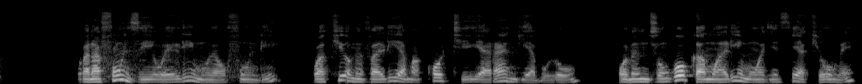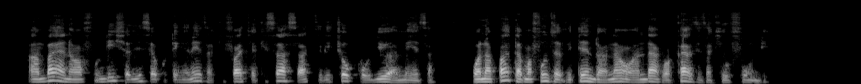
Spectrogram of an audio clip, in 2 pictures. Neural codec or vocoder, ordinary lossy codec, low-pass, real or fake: vocoder, 44.1 kHz, 128 mel bands, Pupu-Vocoder; AAC, 96 kbps; 14.4 kHz; fake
